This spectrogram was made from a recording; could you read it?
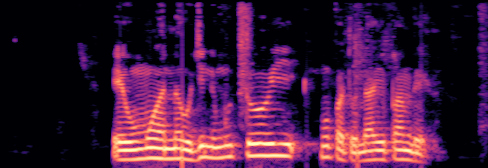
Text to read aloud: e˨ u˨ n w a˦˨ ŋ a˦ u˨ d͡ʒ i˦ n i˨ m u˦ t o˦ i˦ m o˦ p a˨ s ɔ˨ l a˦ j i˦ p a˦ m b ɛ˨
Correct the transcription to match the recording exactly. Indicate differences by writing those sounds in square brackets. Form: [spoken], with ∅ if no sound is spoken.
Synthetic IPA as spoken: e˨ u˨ [m] w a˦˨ [n] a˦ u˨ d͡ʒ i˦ n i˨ m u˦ t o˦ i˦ m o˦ p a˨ [t] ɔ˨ l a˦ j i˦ p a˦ m b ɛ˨

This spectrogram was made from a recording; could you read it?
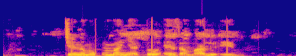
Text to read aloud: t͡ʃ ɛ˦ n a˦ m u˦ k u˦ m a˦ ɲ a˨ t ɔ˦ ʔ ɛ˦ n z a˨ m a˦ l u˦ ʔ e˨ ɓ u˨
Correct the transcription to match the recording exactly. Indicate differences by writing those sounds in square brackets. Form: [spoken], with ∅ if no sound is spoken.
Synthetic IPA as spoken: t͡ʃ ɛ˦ n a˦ m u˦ k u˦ m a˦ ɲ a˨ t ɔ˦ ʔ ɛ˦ n z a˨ m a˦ l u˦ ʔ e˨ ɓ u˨

